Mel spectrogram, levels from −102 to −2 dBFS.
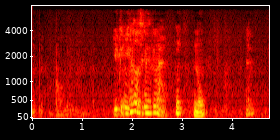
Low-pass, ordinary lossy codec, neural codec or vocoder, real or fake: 7.2 kHz; none; codec, 16 kHz, 4 kbps, FunCodec, trained on Chinese and English, 50 frames a second; fake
